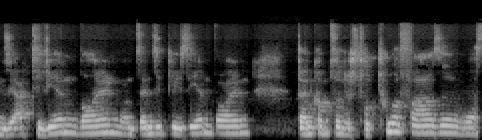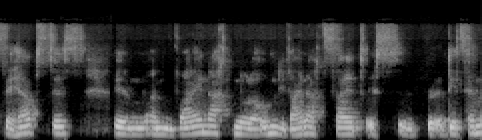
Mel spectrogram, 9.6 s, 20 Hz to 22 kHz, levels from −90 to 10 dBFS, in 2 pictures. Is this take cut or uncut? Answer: cut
